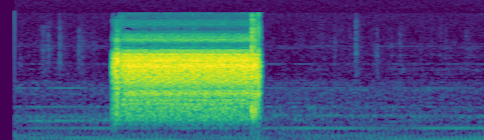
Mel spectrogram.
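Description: Logo-intro sound effect: a low steady drone, with a loud burst of noise about half a second in that stops abruptly after under a second.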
